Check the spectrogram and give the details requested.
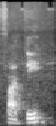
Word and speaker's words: Fatih: Yeah, it is Fatih. That's correct. Like that's how you pronounce it.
